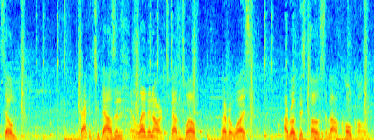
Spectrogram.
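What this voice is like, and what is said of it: Out of breath. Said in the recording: “I'm doing my morning cardio, so this one might sound like I'm a little out of breath. It's because I am.”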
